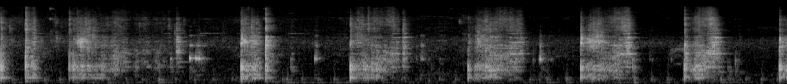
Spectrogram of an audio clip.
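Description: Raisins roasted in ghee being scraped from a pan onto a plate, with repeated metallic spoon scrapes and clinks against cookware in bursts, close and fairly loud, no talking.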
